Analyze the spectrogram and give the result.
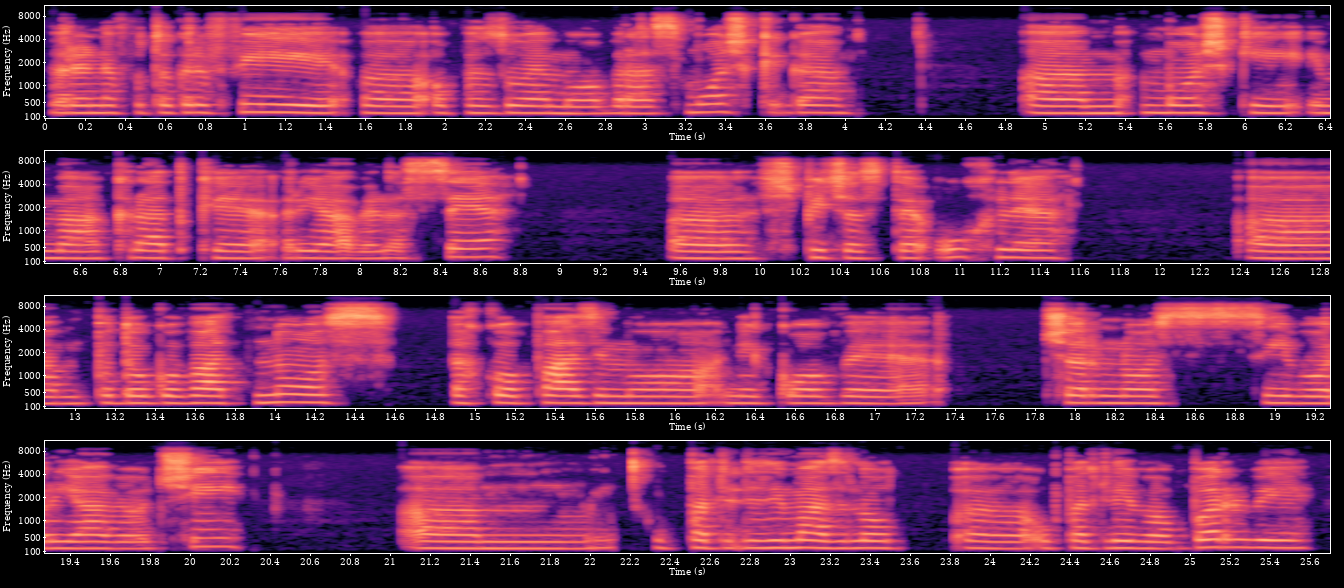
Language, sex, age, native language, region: Slovenian, female, 18-29, Slovenian, Gorica region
